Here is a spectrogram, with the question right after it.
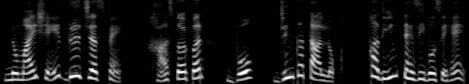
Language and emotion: Urdu, surprised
